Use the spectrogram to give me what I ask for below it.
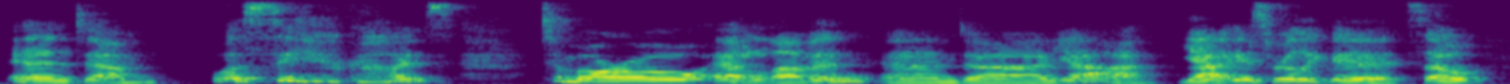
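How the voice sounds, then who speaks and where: Speaking slowly at a medium pitch, a tea shop owner and cooking vlogger rambles through a casual demo chat in her echoey home kitchen. She restarts and uses fillers often and laughs at herself, sounding slightly hoarse as she loses her voice.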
